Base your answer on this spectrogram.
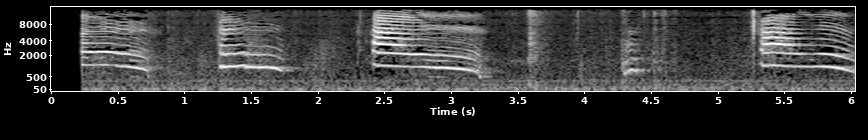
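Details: Domestic cat meowing in repeated harmonic calls, each about half a second to a second long with a falling end, spaced a few seconds apart, over a faint steady background hum.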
